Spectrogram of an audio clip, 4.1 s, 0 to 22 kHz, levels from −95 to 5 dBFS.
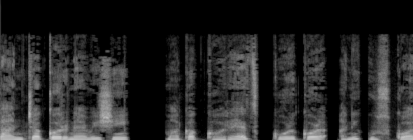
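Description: A short speech recording with no audible technical faults anywhere in the signal.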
